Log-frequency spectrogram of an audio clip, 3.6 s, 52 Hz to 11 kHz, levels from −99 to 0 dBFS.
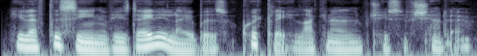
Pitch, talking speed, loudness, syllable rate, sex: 105 Hz, 220 wpm, -20 LUFS, 6.7 syllables/s, male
